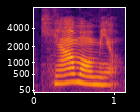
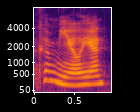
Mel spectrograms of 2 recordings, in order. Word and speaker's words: chamomile: Okay, everyone repeat after me. Chamomile. Not a chameleon. Not a camel meal. Not a camel millennial. Not a camouflage meal.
